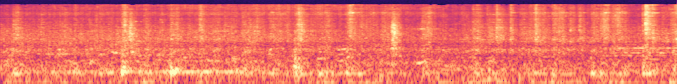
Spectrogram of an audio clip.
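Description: Mangalore–Kacheguda SF Express passenger coaches rolling along the platform with a steady rumble, their wheels clicking over rail joints every so often.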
